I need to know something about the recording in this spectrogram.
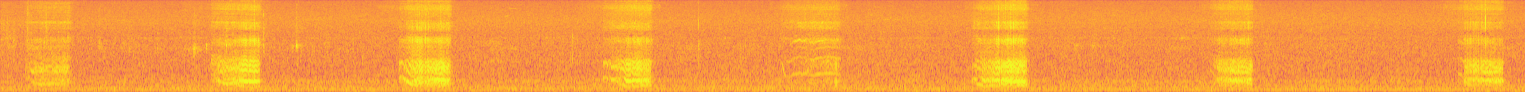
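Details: A sleeping female or male Scottish Fold cat snores with soft, rough rattling bursts about every two and a half seconds: cat snoring.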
